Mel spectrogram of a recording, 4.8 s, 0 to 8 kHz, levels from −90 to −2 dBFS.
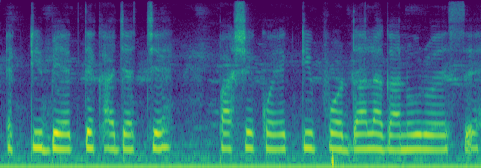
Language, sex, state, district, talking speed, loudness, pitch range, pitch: Bengali, female, Assam, Hailakandi, 110 wpm, -18 LUFS, 230-245 Hz, 235 Hz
